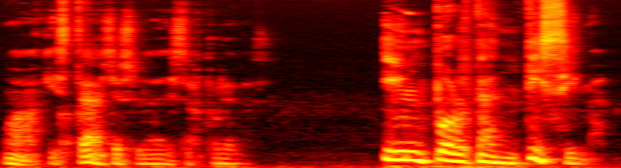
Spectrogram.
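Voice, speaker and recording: A man's voice: mid-range voice, big pitch swings, brisk, darkish tone, breathy edge. A man preaching a sermon, emphatic, pushing his voice up to stress key words.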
